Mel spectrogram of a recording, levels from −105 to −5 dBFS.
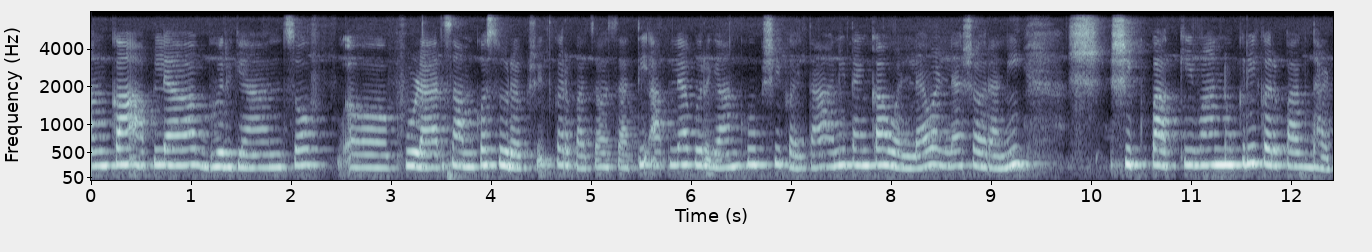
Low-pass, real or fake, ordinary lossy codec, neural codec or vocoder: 7.2 kHz; real; none; none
